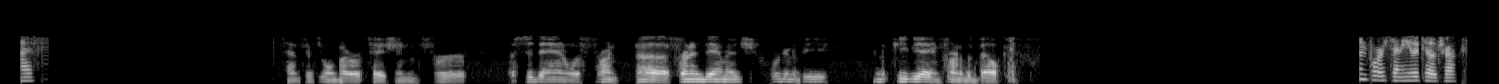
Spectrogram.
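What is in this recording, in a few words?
Police District Dispatch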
